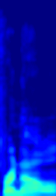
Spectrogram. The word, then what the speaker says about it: Fresnel: The thing that's spelled. But it's pronounced Fresnel. It's pronounced. It's like messed up. It's so bad.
